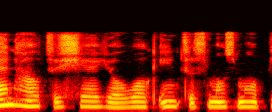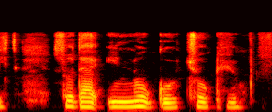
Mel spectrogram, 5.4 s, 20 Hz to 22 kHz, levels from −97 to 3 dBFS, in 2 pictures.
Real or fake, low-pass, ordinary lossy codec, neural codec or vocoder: real; none; none; none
